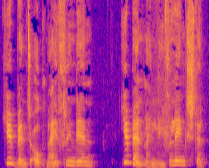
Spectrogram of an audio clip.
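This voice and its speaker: A woman voicing a bold, teasing little girl in a children's storybook reading, with a high, excited squeal. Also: a little slow, husky.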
